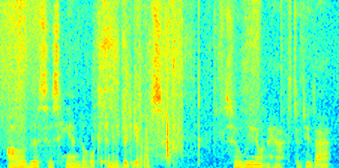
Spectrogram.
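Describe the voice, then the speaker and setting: A woman talks at a very slow pace. Background noise is noticeable throughout. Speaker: homeschooling mom vlogger. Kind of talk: casual vlog update. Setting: at home. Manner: hesitant, many fillers.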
